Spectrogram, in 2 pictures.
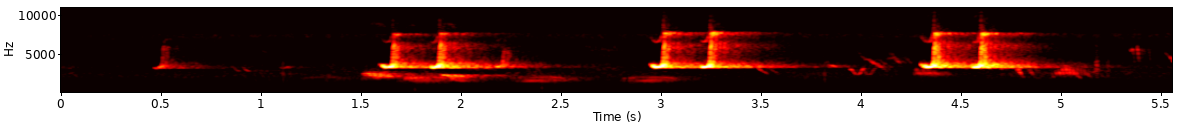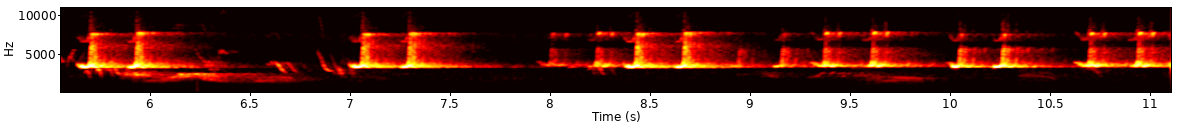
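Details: Rain quail calling on the morning of 6 July 2021: bursts of high, metallic, clipped notes in doubled and tripled runs, recurring roughly every one to two seconds, with softer lower warbling notes between them.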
